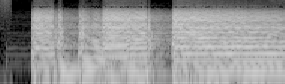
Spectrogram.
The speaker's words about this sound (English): And here's the same riff dropped down to D.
